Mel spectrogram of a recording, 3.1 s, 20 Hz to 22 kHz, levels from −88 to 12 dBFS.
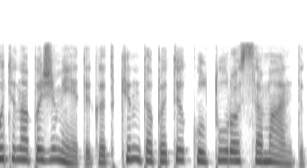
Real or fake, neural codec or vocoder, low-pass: fake; codec, 16 kHz, 4 kbps, FreqCodec, larger model; 7.2 kHz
